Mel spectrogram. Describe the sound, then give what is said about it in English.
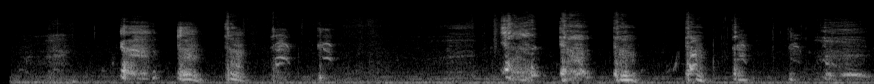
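A woman walking through her apartment gives repeated harsh, spluttering coughs in irregular bursts, about a dozen sharp hacks with brief gasps between them, fairly loud against a faint low background hum, while trying to curtail the stubborn, persistent cough with a cigarette. “Walking through her apartment spluttering, … attempts to curtail a stubborn, persistent cough with a cigarette.”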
